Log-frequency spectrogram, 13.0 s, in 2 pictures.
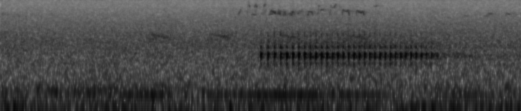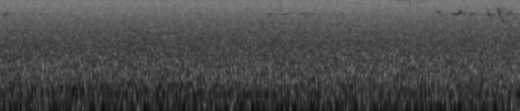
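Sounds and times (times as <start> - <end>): bird trilling: 3.2 - 5.4.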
